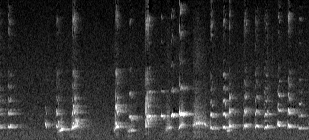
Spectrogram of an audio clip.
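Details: Tame female cockatiel whistles a lively tune of short, bright, rising and falling notes to her favourite person, raising her tail in apparent mating display.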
